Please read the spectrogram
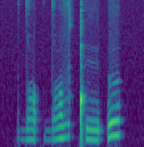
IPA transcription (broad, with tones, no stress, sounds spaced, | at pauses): dˤ ʌ˩ ʔ dˤ ʌ˩˧ z ǃ e˩ ʔ ə˥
